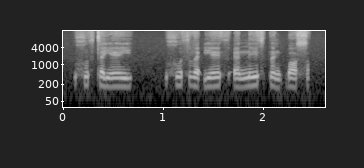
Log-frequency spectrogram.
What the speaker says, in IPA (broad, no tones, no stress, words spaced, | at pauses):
xʷeθtɛj ẽːj | xʷɛθvɛʔ jẽːθʔɛ nĩːspɛ̃ɡ ɓɒs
